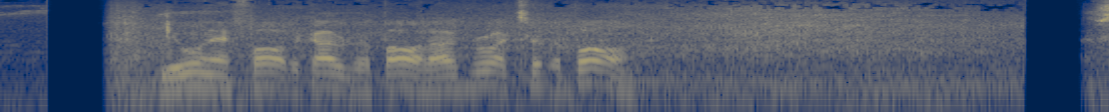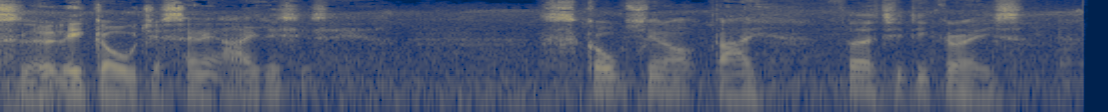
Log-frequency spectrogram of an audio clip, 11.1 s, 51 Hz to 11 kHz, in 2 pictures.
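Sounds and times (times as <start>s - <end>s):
outdoor background noise: 0.0s - 11.0s
engine humming: 0.6s - 11.0s.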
